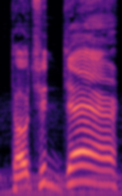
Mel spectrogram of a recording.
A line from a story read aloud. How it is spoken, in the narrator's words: shouted at them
